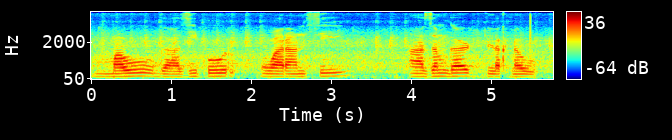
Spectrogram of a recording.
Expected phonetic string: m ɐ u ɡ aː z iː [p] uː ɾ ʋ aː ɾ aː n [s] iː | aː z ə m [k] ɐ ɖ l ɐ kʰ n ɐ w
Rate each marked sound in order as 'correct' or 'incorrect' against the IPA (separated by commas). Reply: correct, correct, incorrect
